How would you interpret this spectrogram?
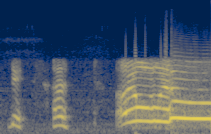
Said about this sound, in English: Did he just howl? I think he did howl. Either that or it was his, maybe it was his hound dog.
